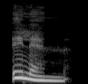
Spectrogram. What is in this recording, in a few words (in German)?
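"Elaine", französische Mädchennamen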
